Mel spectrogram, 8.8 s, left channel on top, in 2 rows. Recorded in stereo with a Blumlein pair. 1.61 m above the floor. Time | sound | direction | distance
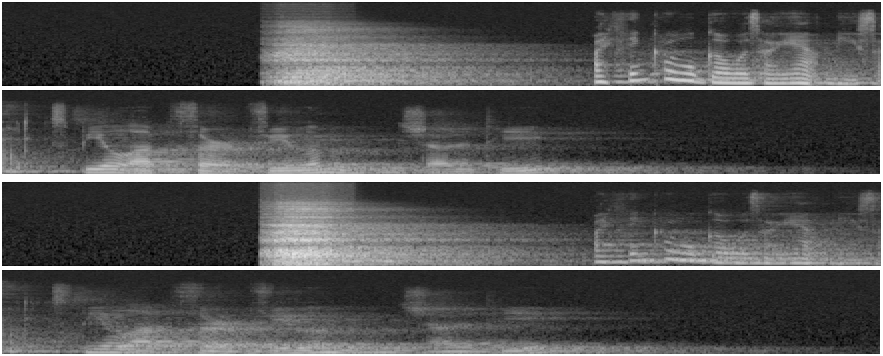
1.3 | breathing | 50° right | 0.7 m
3.0 | a woman speaking | 30° left | 0.5 m
4.6 | a man speaking | 60° left | 0.8 m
